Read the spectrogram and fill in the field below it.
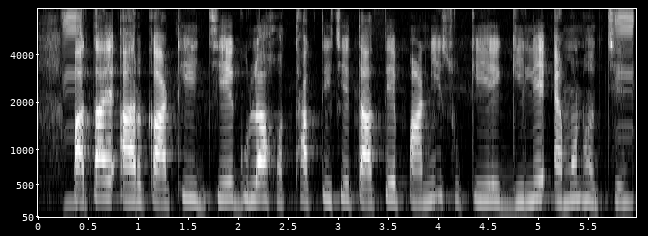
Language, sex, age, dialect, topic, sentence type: Bengali, female, 18-24, Western, agriculture, statement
